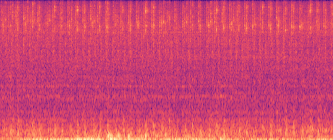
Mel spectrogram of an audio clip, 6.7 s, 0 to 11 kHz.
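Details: Jaguar Mk2 (budget build) straight-six, first start in years with automatic enrichment device removed: low, steady, fairly even idle with no clear knocks or misfires; normal idle.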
